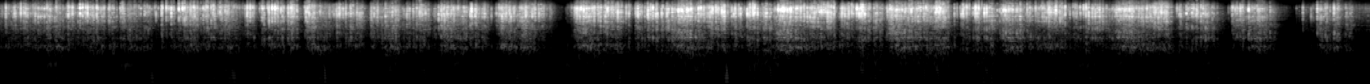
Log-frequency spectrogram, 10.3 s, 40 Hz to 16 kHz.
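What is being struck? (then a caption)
Woven straw bag. Long nails scratch the coiled woven bottom of a medium, hollow woven straw bag. The result is a dense, bright, dry rasping and crackling, almost entirely high in pitch with no low end. It runs nearly continuously, with brief pauses around 4 and 9.5 seconds.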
